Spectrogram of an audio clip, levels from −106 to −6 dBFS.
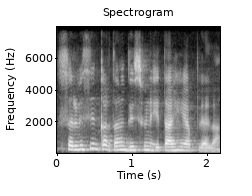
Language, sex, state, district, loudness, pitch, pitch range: Marathi, female, Maharashtra, Pune, -17 LUFS, 225 Hz, 200-250 Hz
